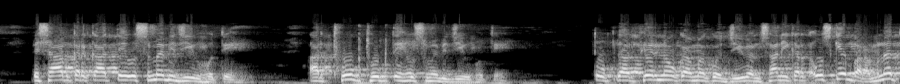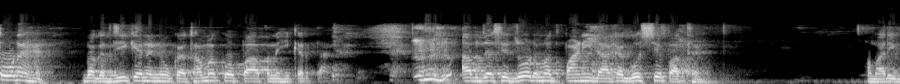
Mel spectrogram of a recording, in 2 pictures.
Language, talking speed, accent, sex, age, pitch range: Hindi, 155 wpm, native, male, 50-69, 140-190 Hz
